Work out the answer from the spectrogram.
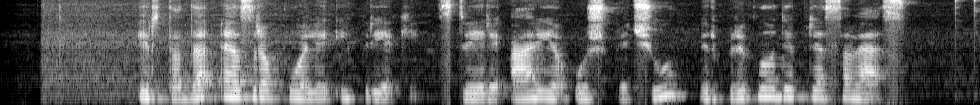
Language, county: Lithuanian, Marijampolė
